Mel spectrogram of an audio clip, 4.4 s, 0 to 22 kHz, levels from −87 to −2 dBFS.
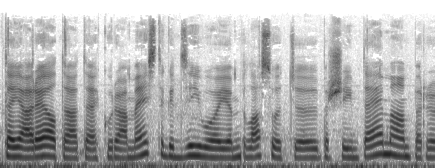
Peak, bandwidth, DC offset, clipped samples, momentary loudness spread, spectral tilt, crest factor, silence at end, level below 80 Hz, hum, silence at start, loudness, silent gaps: -4 dBFS; 16 kHz; under 0.1%; under 0.1%; 7 LU; -4.5 dB/octave; 14 dB; 0 s; -36 dBFS; none; 0 s; -20 LUFS; none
